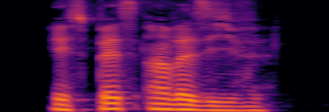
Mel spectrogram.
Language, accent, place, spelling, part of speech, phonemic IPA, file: French, France, Lyon, espèce invasive, noun, /ɛs.pɛs ɛ̃.va.ziv/, LL-Q150 (fra)-espèce invasive.wav
- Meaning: invasive species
